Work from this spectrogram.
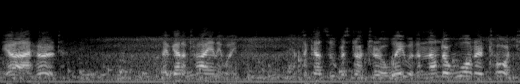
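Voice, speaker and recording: Male, 1940s radio drama: actor as plucky wry diver, fast talker, higher voice, vintage noisy recording. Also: dull audio, a crowd in the background, natural voice. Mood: game, wry.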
